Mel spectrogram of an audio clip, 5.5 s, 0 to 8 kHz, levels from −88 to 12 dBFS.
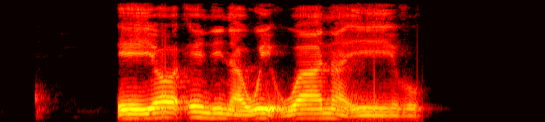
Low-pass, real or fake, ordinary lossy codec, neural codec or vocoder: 7.2 kHz; real; Opus, 64 kbps; none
